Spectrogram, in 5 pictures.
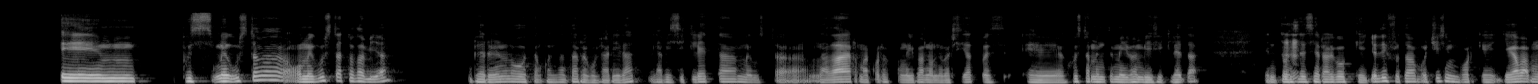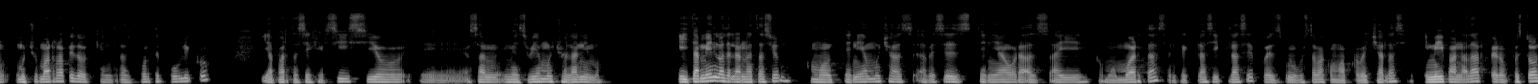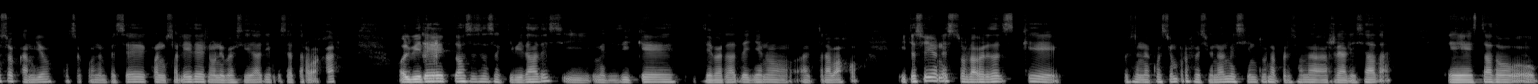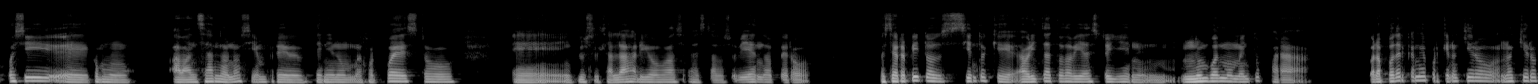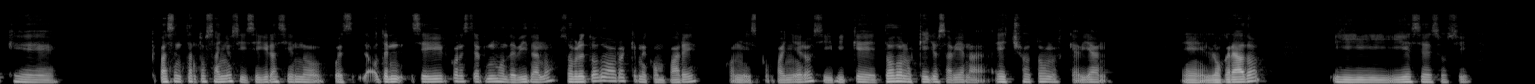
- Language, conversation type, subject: Spanish, advice, ¿Cómo puedo encontrar un propósito fuera de mi trabajo?
- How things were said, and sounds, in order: none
